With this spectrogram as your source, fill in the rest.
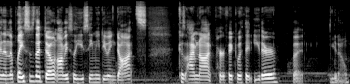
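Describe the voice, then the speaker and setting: A woman with a normal speaking voice, pitched fairly low. Her pitch moves up and down an ordinary amount. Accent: American. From Pittsburgh, Pennsylvania, US. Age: 30s. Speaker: artist. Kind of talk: live stream art tutorial and chat. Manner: casual, chatty with many fillers.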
